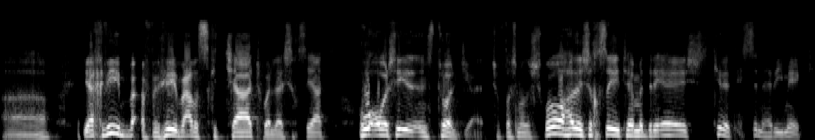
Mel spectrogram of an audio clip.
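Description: Blunt Saudi man talking fast. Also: mid-range voice, big pitch swings, a little mellow, dry recording, studio quality. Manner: blunt, slangy, opinionated. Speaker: podcast panelist. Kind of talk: casual chat.

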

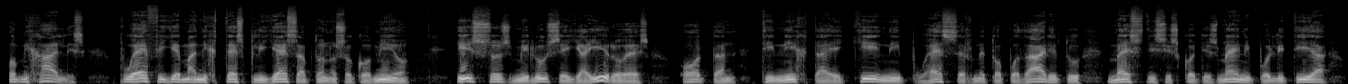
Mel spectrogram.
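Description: Low-voiced man reading poetry gravely. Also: a little mellow, no room sound, studio quality. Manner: slow, grave, deliberate phrasing with long pauses. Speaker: poetry reader.

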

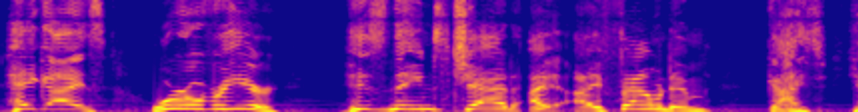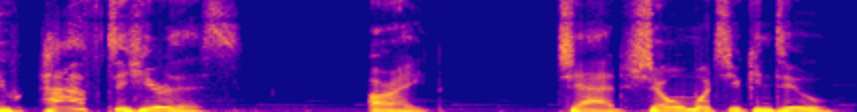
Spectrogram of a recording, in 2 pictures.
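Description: A storyteller voicing an excitable young male cricket who gushes and raps in a high, squeaky voice. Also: unhurried, faint music behind, lightly acted. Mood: excited. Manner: breathless, gushing, high squeaky voice. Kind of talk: storybook character voice.

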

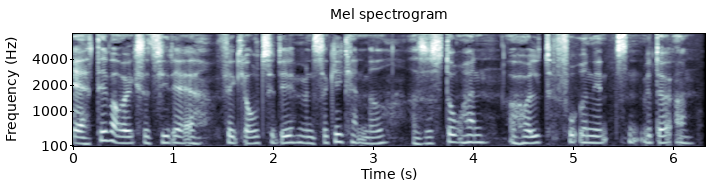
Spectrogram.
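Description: Low gravelly young woman, flat delivery. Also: no echo. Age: 20s. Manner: halting, with many fillers and restarts. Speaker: interviewee. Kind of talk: personal account in an interview.

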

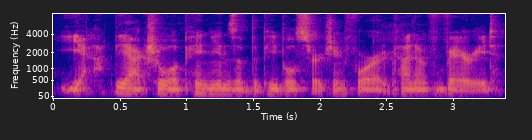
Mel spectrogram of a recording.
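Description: A man's voice: fairly low pitch, fairly even intonation, quick pace, gravelly. A man co-hosting a podcast in casual chat, musing and meandering as he talks. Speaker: podcast co-host.

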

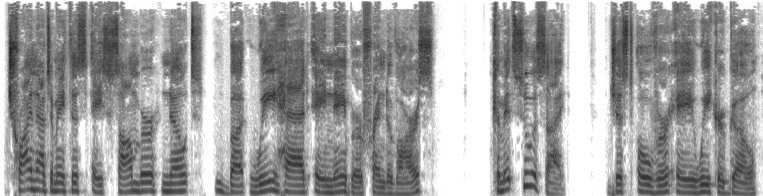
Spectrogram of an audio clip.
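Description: A man's voice: medium pitch, darkish tone, dry recording. A middle-aged man speaking as a podcast host in a casual, conversational, plain-spoken way, live from a backyard. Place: outdoors in a backyard.

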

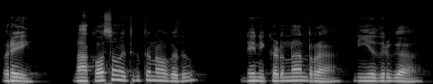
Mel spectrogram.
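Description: A scruffy beggar steps out of the narrator's shadow to taunt him, mocking and accusing. A man reading the tale gives him a gravelly, mellow voice, a little higher than a typical male voice, in the manner of a spoken storybook. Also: fast talker. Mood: angry.

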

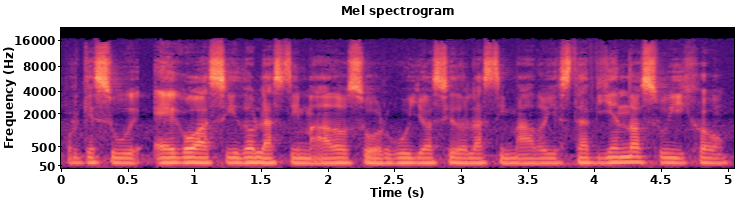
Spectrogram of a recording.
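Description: A man's voice: fairly low pitch, completely flat delivery, a little fast, mellow, a little hiss or hum. A man, a pastor, reading scripture aloud and then musing on it in a reflective sermon, with frequent restarts.

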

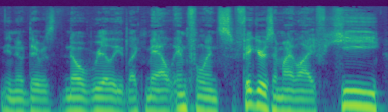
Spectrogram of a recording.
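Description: A man's voice: fairly low pitch, normal speed. An actor from the US East Coast, a man, telling anecdotes as a guest in a casual interview, acting out the lines of people in his stories. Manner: lively anecdotes, acts out quoted dialogue.

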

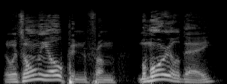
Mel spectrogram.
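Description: Co-host: mid-pitched young man, easygoing storyteller, dry close mic. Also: big pitch swings, a little fast, darkish tone, breathy edge, no echo. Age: 20s. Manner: easygoing storyteller, explains at length. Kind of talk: casual podcast chat.

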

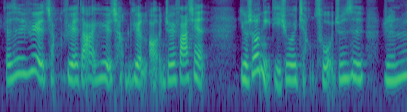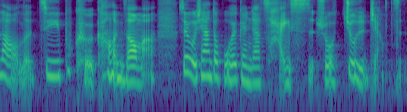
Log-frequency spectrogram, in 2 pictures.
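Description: A young adult woman hosting an English lesson podcast in Mandarin. She spells words out slowly and chats with playful asides. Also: slightly rough. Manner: chatty, with playful high-pitched asides. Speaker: English teacher and podcast host. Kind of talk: bilingual vocabulary lesson podcast.

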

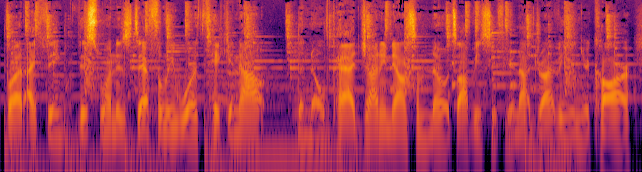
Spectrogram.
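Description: A man's voice: low voice, little pitch movement, fairly quick, over music. A man hosting a podcast, chatting casually and upbeat with a guest, with many fillers. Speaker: podcast host.

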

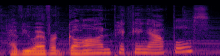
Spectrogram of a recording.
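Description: A woman hosting and narrating bedtime stories for children, gently and unhurriedly, as if tucking them in for the night. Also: medium pitch, animated, normal speed, soft background music. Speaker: host and narrator of a children's bedtime story podcast. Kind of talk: slow bedtime storytelling.

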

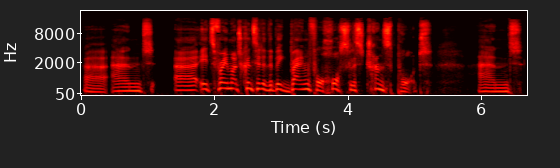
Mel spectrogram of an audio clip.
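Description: A man's voice: a little high, big pitch swings, slow, fairly bright tone, clear, resonant tone, no room sound, studio quality. A man co-hosting a podcast, telling a history story in a wry, rambling way full of uhs. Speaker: podcast co-host.

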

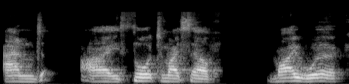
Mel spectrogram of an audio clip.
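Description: A man's voice: medium pitch, flat delivery, slow pace, mellow, low-quality recording. A man from South Wales, a guest artist in a casual interview, talking thoughtfully and rambling a little, with frequent ums and laughs.

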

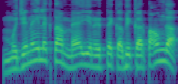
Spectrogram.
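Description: A raised, boyish voice for a wry schoolboy who mutters his complaints and teases his friends, as a man puts him on. It sits clearly higher than the narrator's own voice and carries a slow, grumbling edge. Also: expressive, lightly acted. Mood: amused.

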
